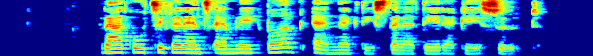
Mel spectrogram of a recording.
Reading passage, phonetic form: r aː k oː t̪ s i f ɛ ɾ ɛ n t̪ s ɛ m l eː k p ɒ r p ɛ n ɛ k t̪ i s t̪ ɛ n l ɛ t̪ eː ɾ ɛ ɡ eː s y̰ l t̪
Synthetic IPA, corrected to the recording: r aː k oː t̪ s i f ɛ ɾ ɛ n t̪ s ɛ m l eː k p ɒ r k ɛ nː ɛ k t̪ i s t̪ ɛ l ɛ t̪ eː ɾ ɛ k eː s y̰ l t̪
